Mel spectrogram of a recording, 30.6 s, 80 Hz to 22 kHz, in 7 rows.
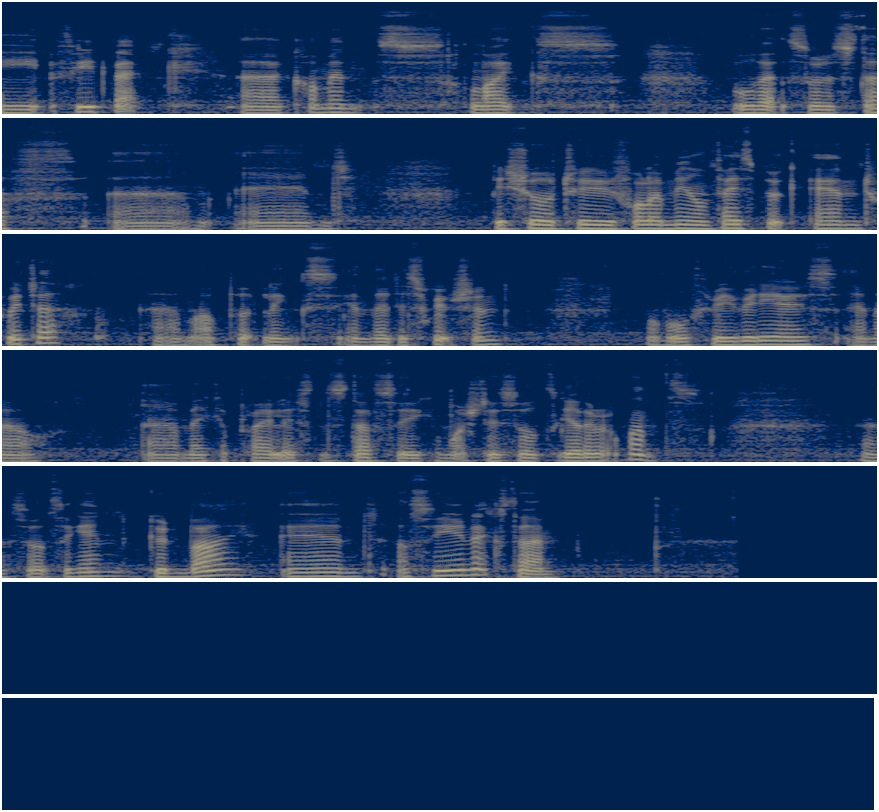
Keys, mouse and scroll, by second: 15.0 middle click.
